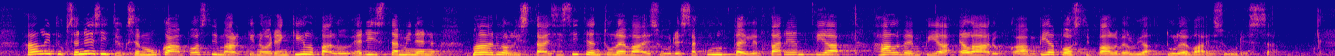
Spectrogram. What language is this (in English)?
Finnish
